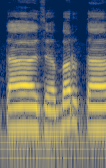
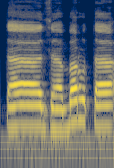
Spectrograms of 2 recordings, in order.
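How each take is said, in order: The two takes are said the same way.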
